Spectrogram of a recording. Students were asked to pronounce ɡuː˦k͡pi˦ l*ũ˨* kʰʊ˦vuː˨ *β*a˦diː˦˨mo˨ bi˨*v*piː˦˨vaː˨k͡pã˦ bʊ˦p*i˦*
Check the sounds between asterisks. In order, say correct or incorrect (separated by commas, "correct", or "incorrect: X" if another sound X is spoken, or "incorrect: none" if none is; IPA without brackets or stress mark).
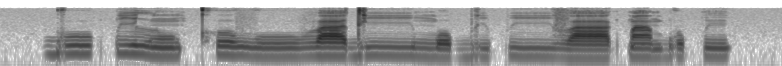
correct, correct, incorrect: none, incorrect: ĩ˦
